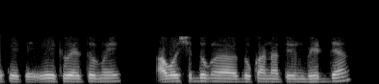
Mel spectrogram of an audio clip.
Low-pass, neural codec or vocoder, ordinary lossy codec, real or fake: 3.6 kHz; none; Opus, 64 kbps; real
